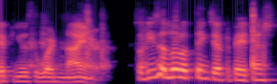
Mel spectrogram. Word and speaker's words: niner: nobody knows okay so the number nine in the fnatic alphabet in aviation shipping and everything else is niner niner and the reason for that is the germans because how do you say no in german nine nine science exactly the same so if somebody tells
